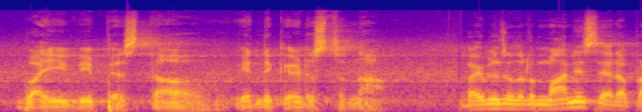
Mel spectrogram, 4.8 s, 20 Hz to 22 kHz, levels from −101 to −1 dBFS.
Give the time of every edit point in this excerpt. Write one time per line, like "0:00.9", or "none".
0:03.5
